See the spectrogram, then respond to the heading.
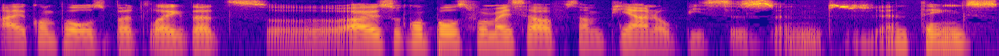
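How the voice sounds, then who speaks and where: Speaking at a moderate pace, a woman talks in a Serbian accent. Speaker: metal band lead singer. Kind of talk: casual interview. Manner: halting, many fillers and restarts.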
